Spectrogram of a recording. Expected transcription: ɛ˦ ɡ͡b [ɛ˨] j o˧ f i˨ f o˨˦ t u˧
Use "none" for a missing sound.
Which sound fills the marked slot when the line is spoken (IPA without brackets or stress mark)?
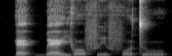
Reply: ɛ˦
